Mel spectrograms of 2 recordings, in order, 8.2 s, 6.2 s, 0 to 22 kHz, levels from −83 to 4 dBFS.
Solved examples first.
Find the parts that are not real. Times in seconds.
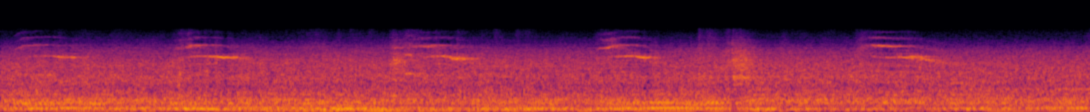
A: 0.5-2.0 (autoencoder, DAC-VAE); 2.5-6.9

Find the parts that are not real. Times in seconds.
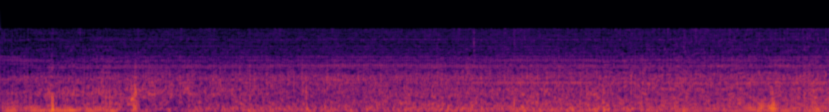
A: 0.0-0.8 (vocoder, Vocos); 4.5-6.2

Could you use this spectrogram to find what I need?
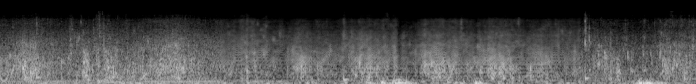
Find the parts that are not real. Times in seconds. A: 2.2-5.8 (vocoder, Vocos)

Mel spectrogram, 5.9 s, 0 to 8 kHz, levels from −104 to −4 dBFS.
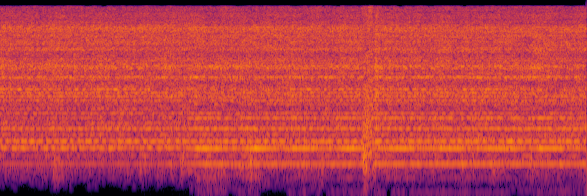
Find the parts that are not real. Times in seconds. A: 1.5-2.9 (codec, DAC); 5.1-5.9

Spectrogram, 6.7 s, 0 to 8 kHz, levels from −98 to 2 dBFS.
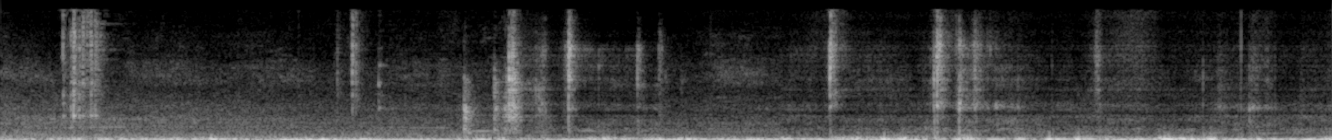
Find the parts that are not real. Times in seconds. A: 2.6-3.3 (codec, SNAC); 3.9-6.7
